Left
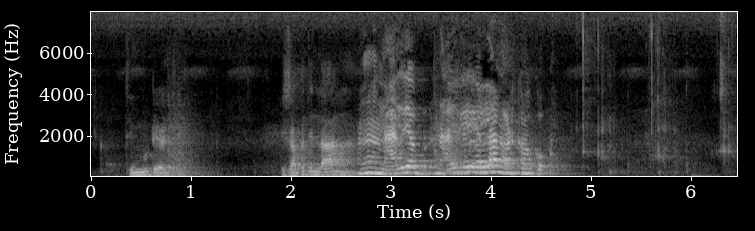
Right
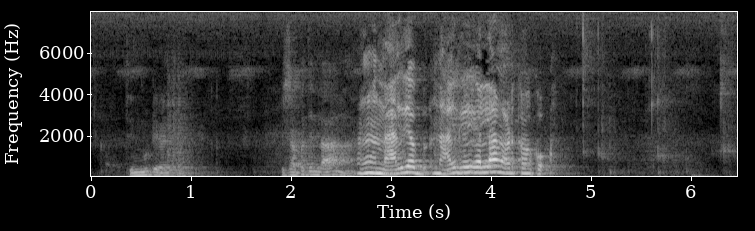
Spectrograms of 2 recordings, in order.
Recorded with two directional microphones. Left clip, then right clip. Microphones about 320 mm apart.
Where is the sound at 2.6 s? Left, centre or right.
Centre.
